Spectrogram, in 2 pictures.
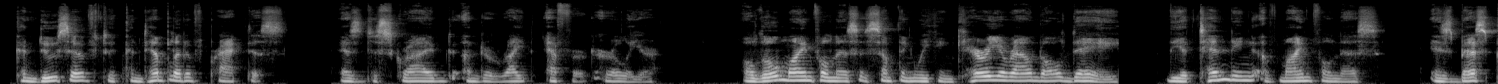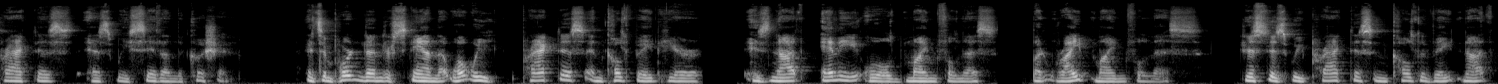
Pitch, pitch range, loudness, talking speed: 155 Hz, 140-175 Hz, -21 LUFS, 120 wpm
